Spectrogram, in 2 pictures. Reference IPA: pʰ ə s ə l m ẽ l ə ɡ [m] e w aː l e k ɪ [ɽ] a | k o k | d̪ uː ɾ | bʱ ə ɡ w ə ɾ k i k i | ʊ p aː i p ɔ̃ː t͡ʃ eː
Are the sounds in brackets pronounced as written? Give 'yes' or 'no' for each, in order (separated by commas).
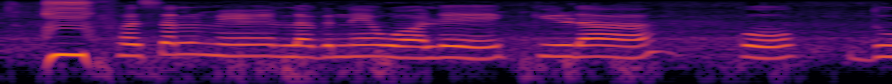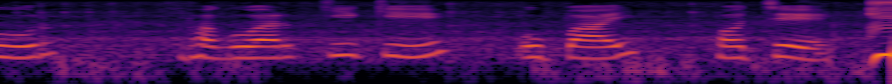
no, yes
